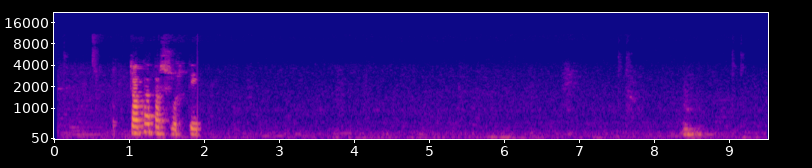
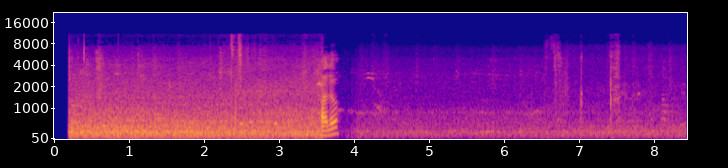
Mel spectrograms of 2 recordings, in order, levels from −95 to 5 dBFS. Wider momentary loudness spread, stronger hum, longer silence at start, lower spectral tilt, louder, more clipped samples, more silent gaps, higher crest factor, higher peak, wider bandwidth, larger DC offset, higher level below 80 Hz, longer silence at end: first, 32 LU vs 21 LU; neither; first, 1 s vs 0.2 s; about the same, -6.5 dB/octave vs -6 dB/octave; second, -30 LUFS vs -23 LUFS; neither; neither; about the same, 28 dB vs 24 dB; second, -10 dBFS vs 0 dBFS; about the same, 11 kHz vs 11.5 kHz; neither; second, -66 dBFS vs -48 dBFS; first, 0.9 s vs 0 s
